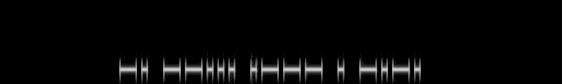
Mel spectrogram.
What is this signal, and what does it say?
Morse code, heard as a keyed tone, about 22 wpm, 700 Hz. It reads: N7JEC
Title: USA Call Signs - 5 Characters - 4x Character Spacing - 22wpm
